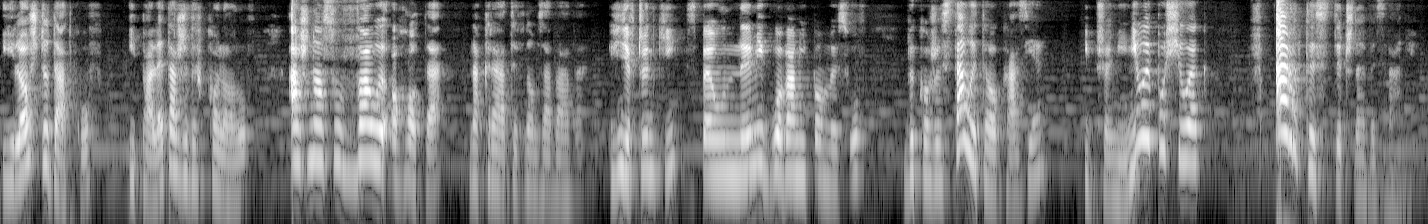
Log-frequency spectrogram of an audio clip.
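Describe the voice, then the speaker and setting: Female narrator for kids' audiobook: expressive, very varied melody, mid-pitched, dramatic stress on key words. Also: moderate pace, soft background music. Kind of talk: expressive scripted storytelling for children.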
